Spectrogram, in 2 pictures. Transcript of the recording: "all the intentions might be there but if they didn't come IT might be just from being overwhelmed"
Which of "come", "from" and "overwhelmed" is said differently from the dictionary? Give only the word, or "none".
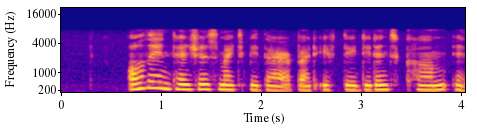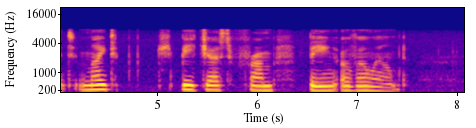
none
